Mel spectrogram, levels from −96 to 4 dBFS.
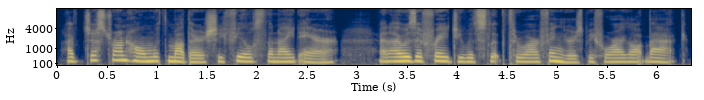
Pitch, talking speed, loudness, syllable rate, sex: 200 Hz, 220 wpm, -17 LUFS, 5.4 syllables/s, female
